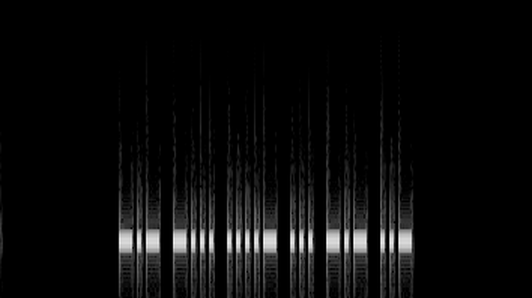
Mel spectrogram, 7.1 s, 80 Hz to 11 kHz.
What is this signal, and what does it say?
Morse code, heard as a keyed tone, about 21 wpm, 700 Hz. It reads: KB4SKU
